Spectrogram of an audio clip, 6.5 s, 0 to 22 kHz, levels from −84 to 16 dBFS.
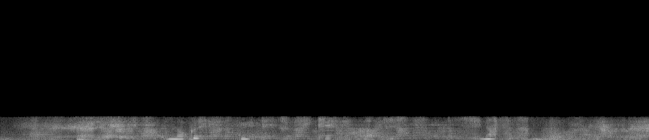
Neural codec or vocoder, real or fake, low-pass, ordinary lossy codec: codec, 16 kHz in and 24 kHz out, 0.8 kbps, FocalCodec, streaming, 65536 codes; fake; 3.6 kHz; none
